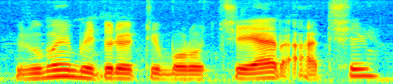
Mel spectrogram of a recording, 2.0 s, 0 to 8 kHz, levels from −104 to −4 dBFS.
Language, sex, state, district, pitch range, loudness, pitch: Bengali, male, West Bengal, Cooch Behar, 135-155 Hz, -17 LUFS, 140 Hz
